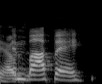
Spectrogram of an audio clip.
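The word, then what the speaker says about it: Mbappé: How do you pronounce it actually? Mbappe. Yeah. I was like, that to me is Hanson's song that came to life as a beautiful world-class athlete. Yes. Mbappe.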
